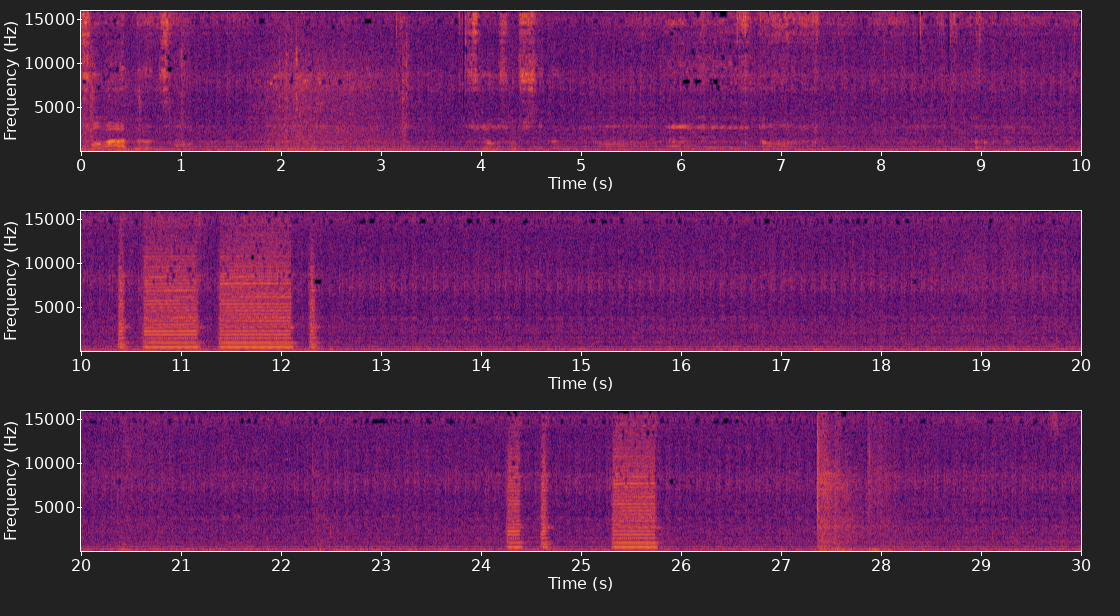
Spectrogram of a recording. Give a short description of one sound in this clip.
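A truck engine rumbles steadily at idle.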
